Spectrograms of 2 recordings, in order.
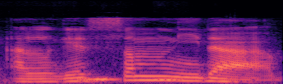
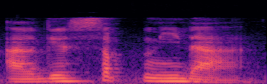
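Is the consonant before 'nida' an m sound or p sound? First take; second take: m sound; p sound. First: The consonant before nida sounds like m. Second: The consonant before nida sounds like p. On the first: The speaker calls it right. "berubah bunyi menjadi m" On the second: The speaker calls it wrong. "bukan algesepnida"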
